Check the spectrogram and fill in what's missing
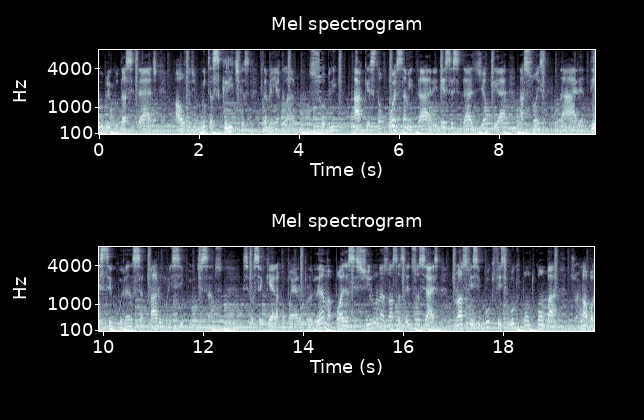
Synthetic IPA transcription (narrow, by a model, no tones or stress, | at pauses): ublikʊd̪ɐsid̪ad͡ʒɪawvʊd͡ʒɪmũj̃t̪ɐskɾit͡ʃi̥kɐs | t̪ɐ̃mbẽj̃ɛklaɾʊsobɾɪ | ɐkest̪ɐ̃w̃oɾsamẽnt̪aɾɐɪnesesid̪ad͡ʒɪd͡ʒɪɐ̃mpliaɾa̰sõj̃z | nɐaɾjɐd̪ɪseɡuɾɐ̃sɐpaɾʊmũnisipjʊd͡ʒɪsɐ̰̃nt̪ʊ̥ssɪvosekɛɾakõmpɐ̃ɲaɾʊ̃pɾoɡɾɐ̃mɐpɔd͡ʒɪasist͡ʃilʊnɐznɔsɐzhed͡ʒɪsːosiajsnʊnɔsʊ̥fejsibukɪ̥fejsibukɪ̥põnt̪ʊ̥kõbaɦɐ | ʒoɾnawbɔ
